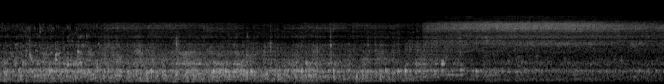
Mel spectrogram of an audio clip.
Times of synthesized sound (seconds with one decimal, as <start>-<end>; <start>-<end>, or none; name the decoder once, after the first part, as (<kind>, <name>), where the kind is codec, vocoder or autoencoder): 1.0-5.0 (codec, SNAC)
